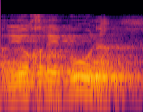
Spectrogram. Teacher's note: خا ساکن پہ ہمس، را باریک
